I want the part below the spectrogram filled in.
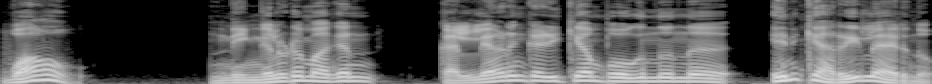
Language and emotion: Malayalam, surprised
